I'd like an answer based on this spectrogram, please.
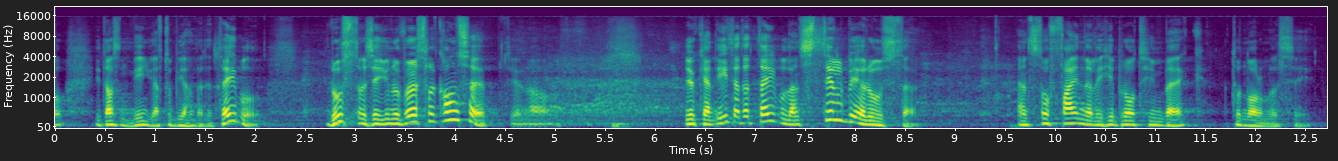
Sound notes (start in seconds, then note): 4.7 laughter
